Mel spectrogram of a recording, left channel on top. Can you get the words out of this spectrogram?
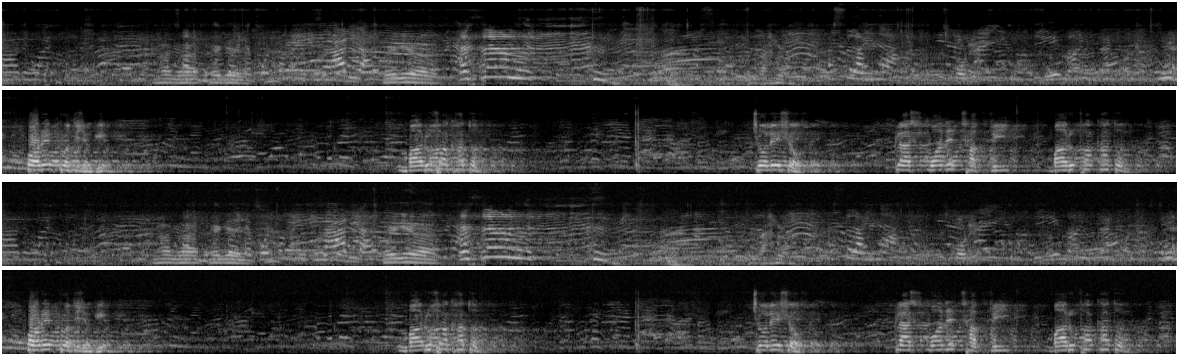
পরের প্রতিযোগী মারুফা খাতুন, চলে এসো। ক্লাস 1 এর ছাত্রী মারুফা খাতুন।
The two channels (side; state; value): right; noise; hiss, 24 dB below the sound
